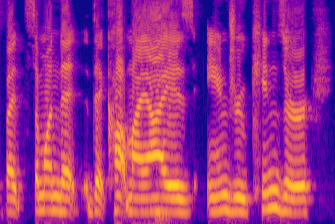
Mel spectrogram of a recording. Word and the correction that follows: Kinsner: I say it right, Jen? – Kinzer. Close enough. – Kinzer. Kinsner. Andrew Kinsner. Dang it.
